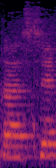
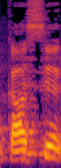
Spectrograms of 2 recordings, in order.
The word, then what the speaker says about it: कास: 35 से ऊपर से लिया ना, कास्य प्रत्यात आम और मंत्रिलिटी। आम की अनुवृत्ति कास्य नहीं है, कास। आपने उच्चारण कास्य किया अभी। कास प्रत्ययात, कास धातु है, एक चकाश्री दीप्तो।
